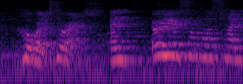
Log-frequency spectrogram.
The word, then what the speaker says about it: covoiturage: So if you were to try to pronounce that in Spanish, you would get a little covoiturage. And if you try to say it in English, it goes something along the lines of covoiturage.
